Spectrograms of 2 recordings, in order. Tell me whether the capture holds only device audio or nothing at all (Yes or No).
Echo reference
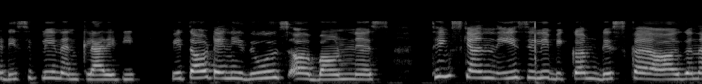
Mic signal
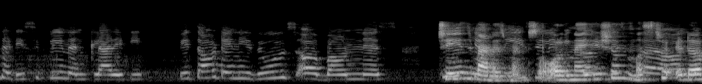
No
